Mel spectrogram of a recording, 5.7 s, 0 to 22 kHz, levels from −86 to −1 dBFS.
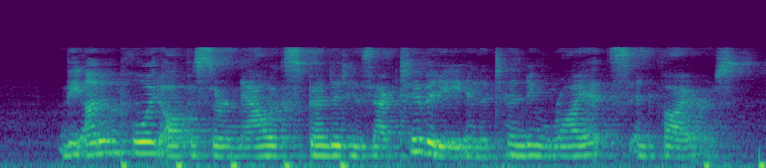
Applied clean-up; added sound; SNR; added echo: none; Knock; 11 dB; reverberation time 1.0 s.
